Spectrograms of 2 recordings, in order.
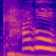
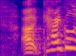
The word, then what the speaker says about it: Kaggle: And it rhymes with gaggle, which is the English word for a group of geese.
